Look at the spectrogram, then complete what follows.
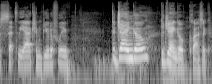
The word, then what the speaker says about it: Django: Django. Django, classic. The D is silent.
